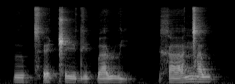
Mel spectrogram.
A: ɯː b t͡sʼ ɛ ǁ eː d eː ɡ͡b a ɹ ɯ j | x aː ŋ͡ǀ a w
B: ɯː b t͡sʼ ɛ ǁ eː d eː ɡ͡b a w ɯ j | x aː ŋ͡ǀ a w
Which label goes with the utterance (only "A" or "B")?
A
